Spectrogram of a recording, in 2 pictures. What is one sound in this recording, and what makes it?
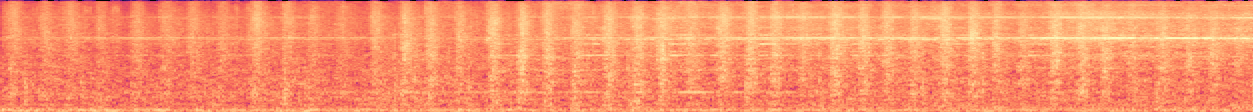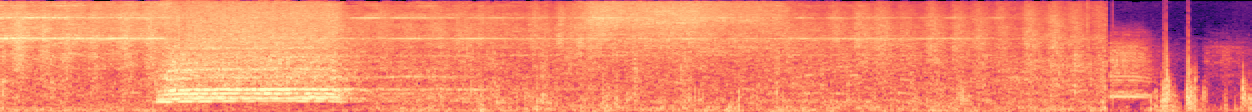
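A steam locomotive hisses and chuffs nearby.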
